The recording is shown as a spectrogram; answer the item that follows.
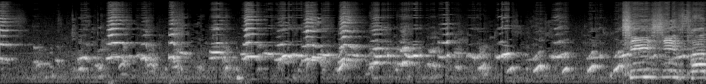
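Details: Eighteen-day-old Jindo puppies whining indoors while being weighed, their parents nearby; a chorus of thin, harmonic squeaks and whimpers tumbling over each other several times a second, with a human voice partly mixed in.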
